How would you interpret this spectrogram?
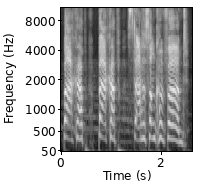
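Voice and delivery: high, loud screamed orders through a megaphone. Acted. Deranged woman screams into her megaphone, high and loud. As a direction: shriek it like a frantic cop at a crowd. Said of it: "raises it again and screams".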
